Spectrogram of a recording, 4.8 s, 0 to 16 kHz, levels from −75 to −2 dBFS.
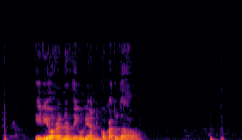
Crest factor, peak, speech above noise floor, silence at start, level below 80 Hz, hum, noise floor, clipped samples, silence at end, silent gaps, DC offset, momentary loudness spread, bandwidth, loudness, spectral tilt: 20 dB; -4 dBFS; 46 dB; 0.05 s; -50 dBFS; none; -67 dBFS; under 0.1%; 0.4 s; none; under 0.1%; 23 LU; 11.5 kHz; -22 LUFS; -8 dB/octave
